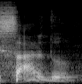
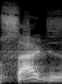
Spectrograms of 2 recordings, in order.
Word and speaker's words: Sardes: nas aprendemos sobre a carta de sardo ou sardes as duas pronúncias dois termos estão bom e nós vimos que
